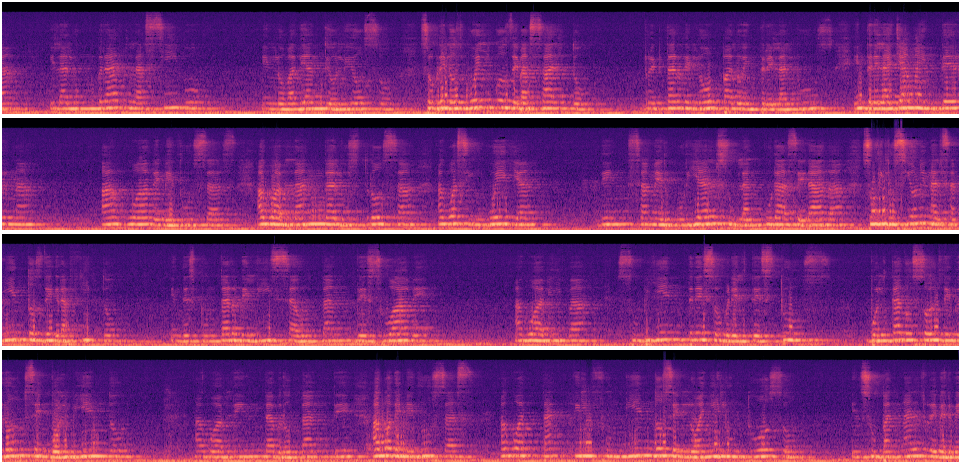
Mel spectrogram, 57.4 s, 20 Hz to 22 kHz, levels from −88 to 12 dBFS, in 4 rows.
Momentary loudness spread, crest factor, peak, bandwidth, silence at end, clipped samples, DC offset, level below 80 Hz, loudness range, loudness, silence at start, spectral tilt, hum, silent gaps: 14 LU; 10 dB; 0 dBFS; 14.5 kHz; 0 s; 0.7%; under 0.1%; -20 dBFS; 4 LU; -10 LUFS; 0 s; -6.5 dB/octave; none; none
